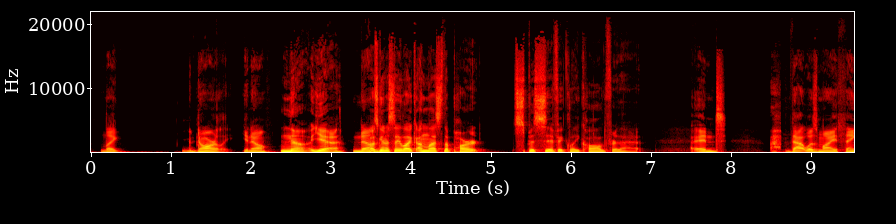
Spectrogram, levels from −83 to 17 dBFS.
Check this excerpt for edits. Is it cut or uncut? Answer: cut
